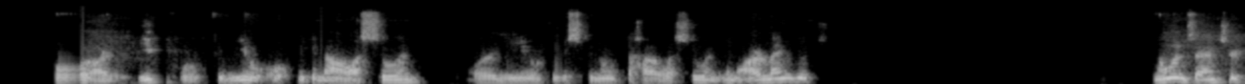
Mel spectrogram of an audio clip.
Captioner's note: speaking in Indigenous language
